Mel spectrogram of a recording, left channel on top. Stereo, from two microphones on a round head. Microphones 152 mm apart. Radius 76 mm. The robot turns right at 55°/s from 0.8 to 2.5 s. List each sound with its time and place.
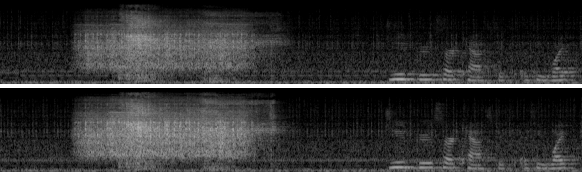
1.2 s laughter: 165° right, 2.0 m; by 2.8 s 95° right, 2.0 m
3.9 s a woman speaking: 85° right, 0.9 m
